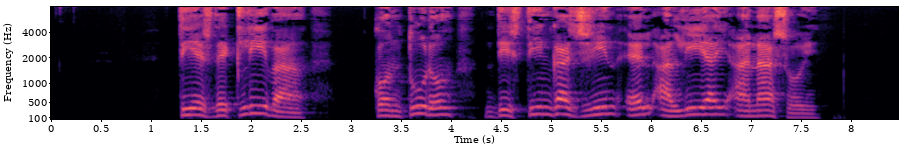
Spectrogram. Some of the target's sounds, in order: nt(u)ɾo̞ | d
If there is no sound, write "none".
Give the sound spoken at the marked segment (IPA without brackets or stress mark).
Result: u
